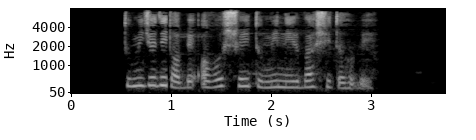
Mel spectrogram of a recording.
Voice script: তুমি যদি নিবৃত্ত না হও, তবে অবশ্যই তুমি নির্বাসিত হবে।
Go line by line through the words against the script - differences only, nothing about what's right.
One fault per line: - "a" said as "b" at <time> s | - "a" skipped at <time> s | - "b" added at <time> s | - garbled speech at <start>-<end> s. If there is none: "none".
- "নিবৃত্ত না হও" skipped at 0.9 s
